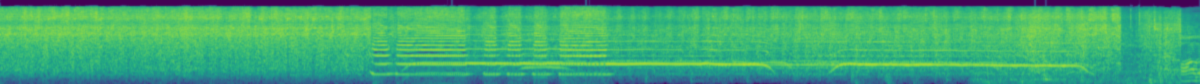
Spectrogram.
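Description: A crowd cheering, joined from about four seconds in by an air horn sounding in long held blasts over the cheering for some seven seconds.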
